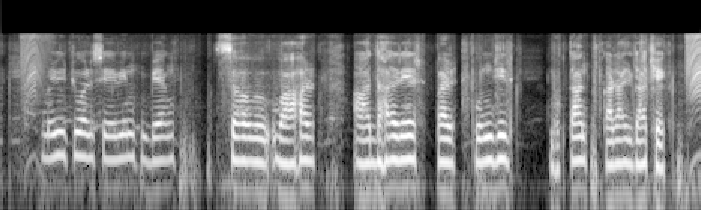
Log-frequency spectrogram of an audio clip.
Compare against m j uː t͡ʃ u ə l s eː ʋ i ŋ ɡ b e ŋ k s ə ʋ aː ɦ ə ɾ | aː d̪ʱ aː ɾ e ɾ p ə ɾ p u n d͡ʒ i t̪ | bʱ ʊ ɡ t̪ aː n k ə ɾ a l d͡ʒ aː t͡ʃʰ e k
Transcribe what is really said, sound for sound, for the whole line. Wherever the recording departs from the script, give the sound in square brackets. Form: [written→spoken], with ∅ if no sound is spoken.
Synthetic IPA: m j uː t͡ʃ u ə l s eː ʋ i ŋ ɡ b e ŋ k s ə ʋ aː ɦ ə ɾ | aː d̪ʱ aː ɾ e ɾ p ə ɾ p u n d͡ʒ i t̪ | bʱ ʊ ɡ t̪ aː n k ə ɾ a l d͡ʒ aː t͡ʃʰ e k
